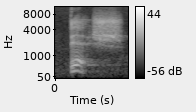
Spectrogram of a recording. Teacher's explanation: they put their upper teeth on their lower lip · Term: F sound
